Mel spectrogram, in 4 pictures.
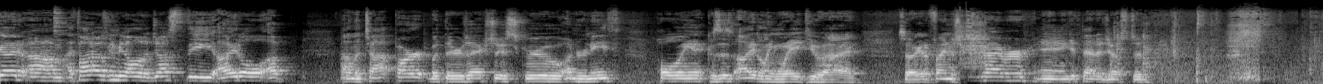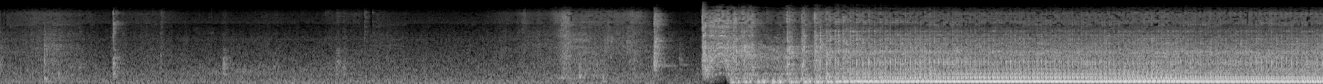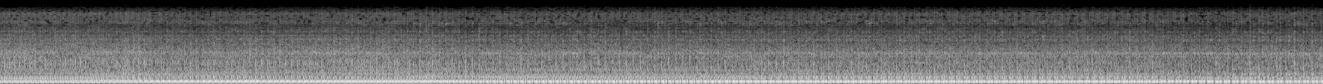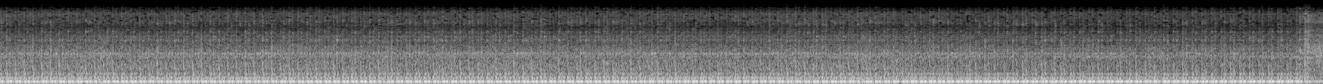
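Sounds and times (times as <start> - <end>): small engine starting and idling fast: 20.2 - 52.9.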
